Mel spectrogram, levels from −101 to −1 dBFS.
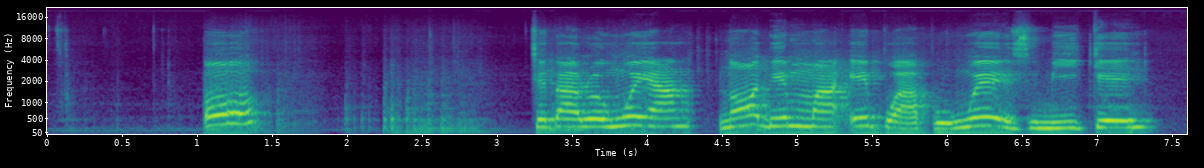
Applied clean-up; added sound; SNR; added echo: neural mask model RNNoise.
